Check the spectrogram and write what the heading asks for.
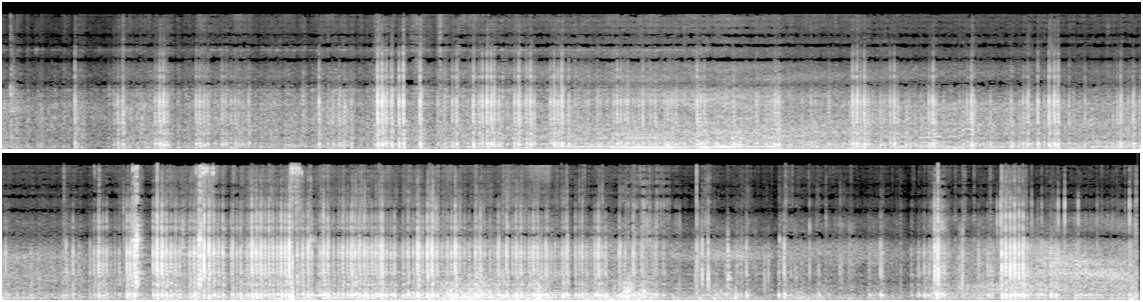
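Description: Rolling noise of a ride along a street: wheels running over asphalt, with many small rattling clicks. It gets louder and rougher from about halfway through.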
